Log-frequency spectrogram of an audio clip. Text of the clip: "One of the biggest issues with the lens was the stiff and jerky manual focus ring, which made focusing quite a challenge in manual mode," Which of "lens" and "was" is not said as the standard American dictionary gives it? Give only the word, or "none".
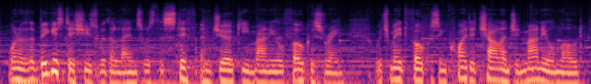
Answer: none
